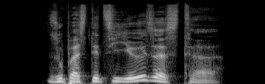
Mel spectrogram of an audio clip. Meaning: inflection of superstitiös: 1. strong/mixed nominative/accusative feminine singular superlative degree 2. strong nominative/accusative plural superlative degree
- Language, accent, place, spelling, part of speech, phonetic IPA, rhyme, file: German, Germany, Berlin, superstitiöseste, adjective, [zupɐstiˈt͡si̯øːzəstə], -øːzəstə, De-superstitiöseste.ogg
